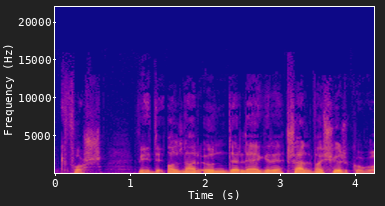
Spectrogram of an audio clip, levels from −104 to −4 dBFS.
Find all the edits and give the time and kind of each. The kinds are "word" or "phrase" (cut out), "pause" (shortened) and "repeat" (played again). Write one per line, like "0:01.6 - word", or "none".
0:01.5 - word
0:02.5 - word
0:03.1 - word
